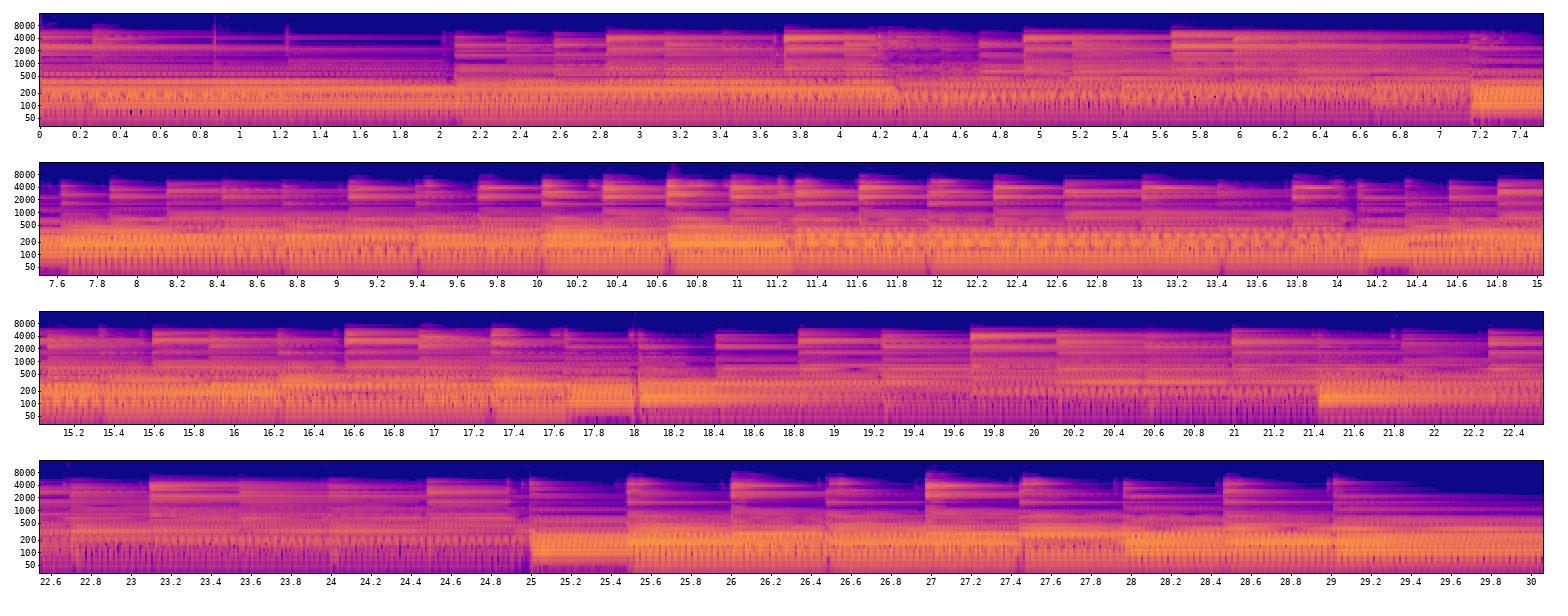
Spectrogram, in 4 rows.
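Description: Jackson Pro Plus Dinky seven-string electric guitar with Fishman Fluence pickups, played clean through a Marshall JVM410H amp: ringing chords and picked arpeggios, with a new chord struck every few seconds. The last chord dies away at the end.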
